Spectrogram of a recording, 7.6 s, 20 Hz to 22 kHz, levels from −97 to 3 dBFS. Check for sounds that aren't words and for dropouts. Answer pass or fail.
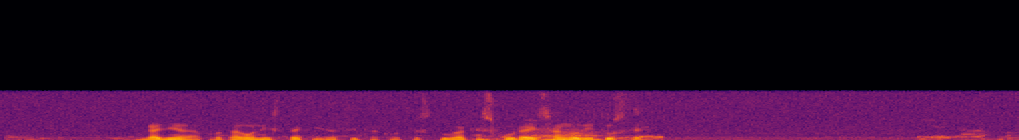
pass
